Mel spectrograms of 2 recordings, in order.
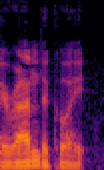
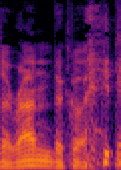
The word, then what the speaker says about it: Irondequoit: It's actually Irondequoit. So if you can't pronounce Charlotte, how are you going to pronounce Arundicoid? – Yeah, right, exactly.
